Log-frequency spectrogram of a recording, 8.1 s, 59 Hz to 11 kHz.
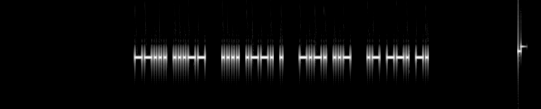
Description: Morse code, heard as a keyed tone, about 33 wpm, 700 Hz. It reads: 73 HPE CU AGN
